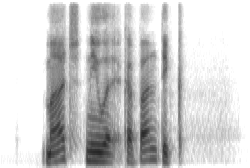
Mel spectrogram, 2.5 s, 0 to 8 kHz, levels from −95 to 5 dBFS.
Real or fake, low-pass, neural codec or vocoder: fake; 7.2 kHz; codec, 16 kHz in and 24 kHz out, 0.9 kbps, LongCat-Audio-Codec, four codebook decoder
